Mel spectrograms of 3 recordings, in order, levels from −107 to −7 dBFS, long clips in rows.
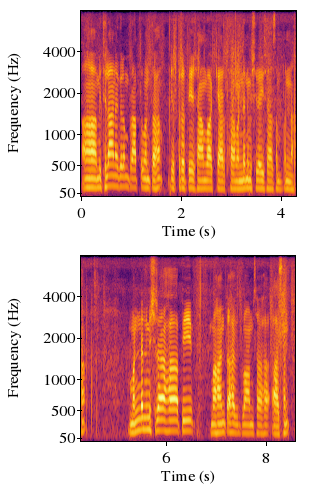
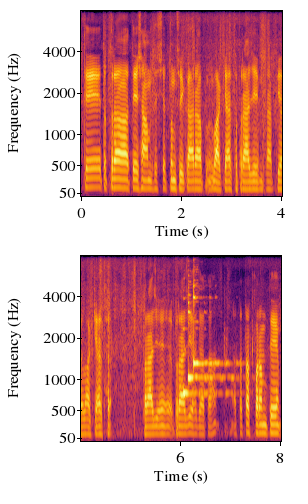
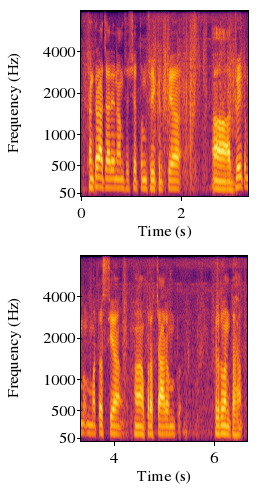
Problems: constant background noise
